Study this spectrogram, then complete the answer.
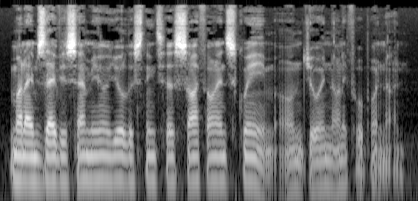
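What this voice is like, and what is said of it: Polished radio announcer voice. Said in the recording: “Did I have a radio voice then when I said those things? ... Wow, that's good.”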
